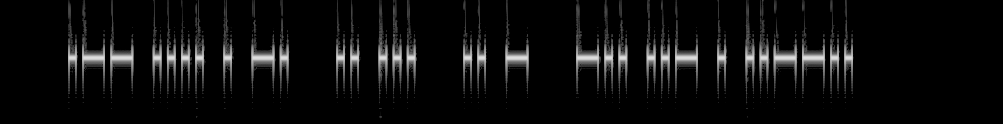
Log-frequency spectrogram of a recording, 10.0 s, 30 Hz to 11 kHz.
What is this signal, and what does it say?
Morse code, heard as a keyed tone, about 17 wpm, 700 Hz. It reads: WHEN IS IT DUE?
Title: Sentences from Top 1000 Words - Review Part 6 - 17wpm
